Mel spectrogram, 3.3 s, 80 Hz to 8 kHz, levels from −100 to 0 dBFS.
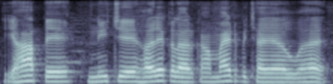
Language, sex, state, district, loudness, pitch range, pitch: Hindi, male, Jharkhand, Garhwa, -18 LUFS, 160-175 Hz, 170 Hz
